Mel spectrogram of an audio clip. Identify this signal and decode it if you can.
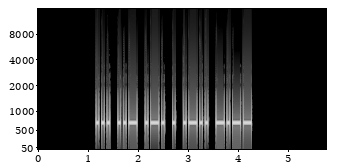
Morse code, heard as a keyed tone, about 22 wpm, 700 Hz. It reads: SURELY
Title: LY Suffix - Top 100 Words with Base Words 22wpm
